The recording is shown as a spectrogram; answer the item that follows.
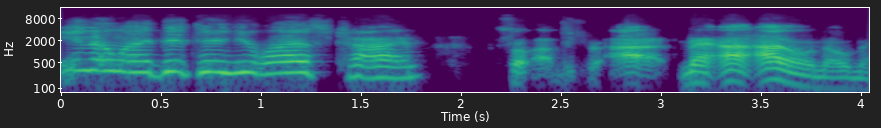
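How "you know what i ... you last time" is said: put-on baby-talk voice, very high-pitched. Retelling how the boxer Ryan talks now: imitating Ryan talking like a baby. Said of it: "he out there talking like a baby".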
